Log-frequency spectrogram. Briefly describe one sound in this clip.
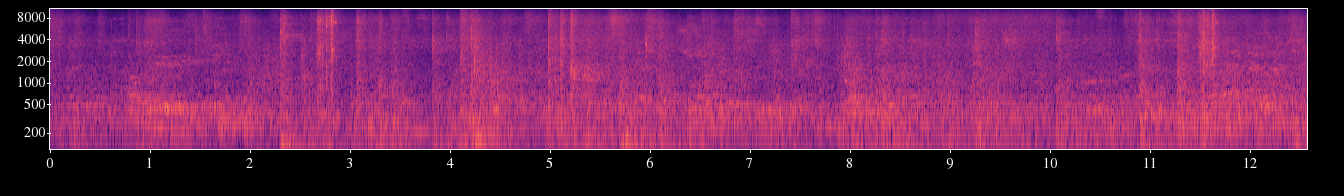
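Sneakers squeak and shuffle on a canvas floor.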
